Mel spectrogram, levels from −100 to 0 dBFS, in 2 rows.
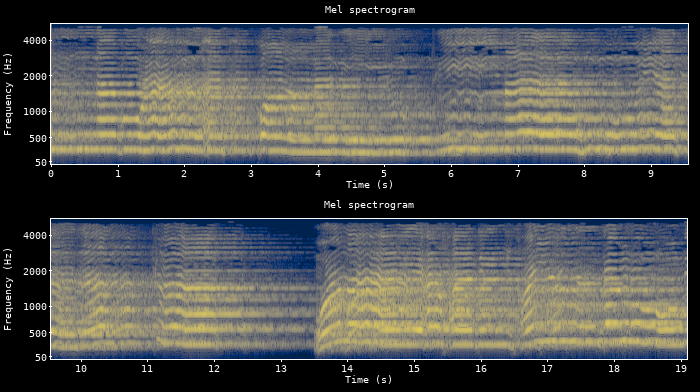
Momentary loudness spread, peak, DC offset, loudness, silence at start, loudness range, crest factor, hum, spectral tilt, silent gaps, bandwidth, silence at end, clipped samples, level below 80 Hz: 10 LU; -4 dBFS; under 0.1%; -21 LUFS; 0 s; 5 LU; 16 dB; none; -6 dB/octave; none; 5.4 kHz; 0 s; under 0.1%; under -90 dBFS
